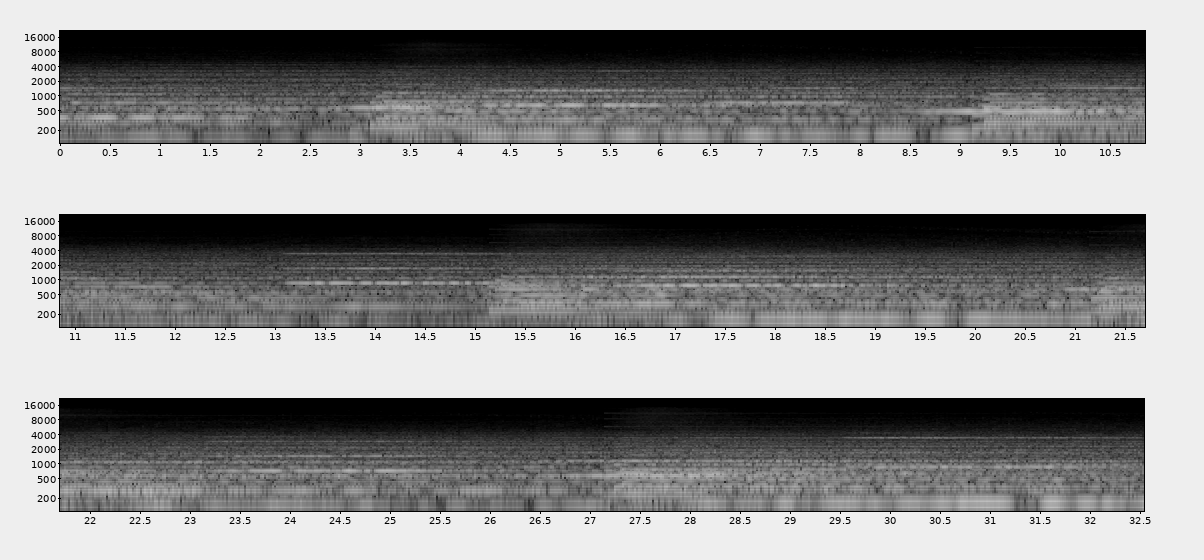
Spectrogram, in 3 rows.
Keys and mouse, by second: 0.8 click, 3.7 Escape, 5.2 click, 6.2-7.4 drag, 7.5-8.9 drag, 9.2 g, 13.0 click, 13.5 click, 15.6 click, 16.3 click, 17.3 shift+click, 18.2 alt+click, 19.5 3, 20.7 typing, 21.9-23.4 drag, 23.7 typing, 25.2 typing, 26.6 click, 28.2 typing, 29.3 click, 30.8 click, 31.4 click, 31.9 click, 32.0 typing.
